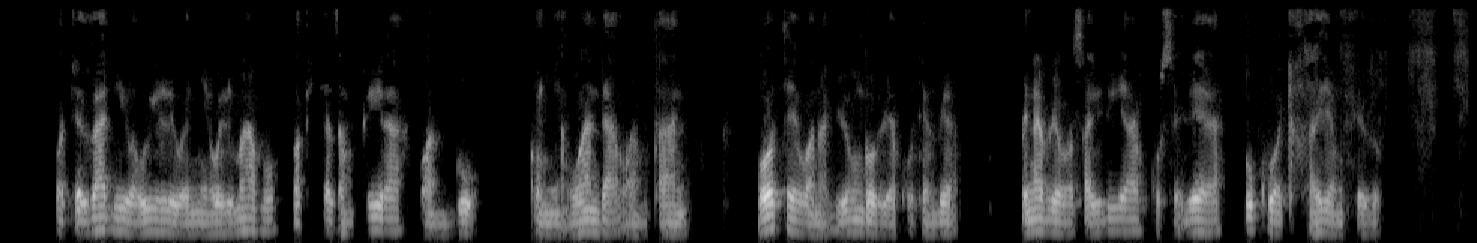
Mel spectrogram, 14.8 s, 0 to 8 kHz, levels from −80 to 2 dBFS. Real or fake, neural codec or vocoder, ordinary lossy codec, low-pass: fake; codec, 24 kHz, 3 kbps, HILCodec; MP3, 32 kbps; 7.2 kHz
